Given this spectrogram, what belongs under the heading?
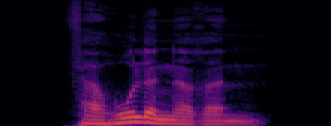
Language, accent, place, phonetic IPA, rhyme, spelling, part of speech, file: German, Germany, Berlin, [fɛɐ̯ˈhoːlənəʁəm], -oːlənəʁəm, verhohlenerem, adjective, De-verhohlenerem.ogg
- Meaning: strong dative masculine/neuter singular comparative degree of verhohlen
